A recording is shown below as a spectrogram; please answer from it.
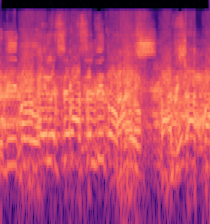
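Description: A man talking without pause.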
